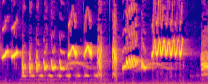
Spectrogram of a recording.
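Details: Kept Asian pied starling, known for copying other birds' voices, gives repeated paired chirps over a steady lower whistle, then buzzy trilled phrases and a final high warble.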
